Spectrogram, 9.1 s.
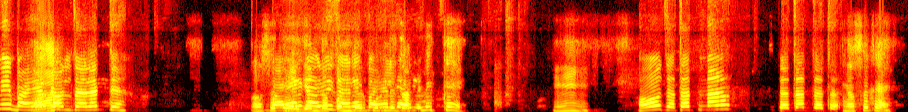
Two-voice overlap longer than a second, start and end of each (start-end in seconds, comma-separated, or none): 2.7-4.2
